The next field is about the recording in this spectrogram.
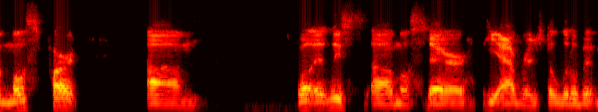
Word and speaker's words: Mostert: Mostert? – Robert Morset. Marstet. – Raheem Mostert.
